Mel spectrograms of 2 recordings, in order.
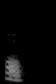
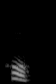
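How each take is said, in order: First: हॉप with a short open "o"; short o in hop. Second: होप with a long rounded "oh"; long o in hope. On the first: Teacher contrasting hop with hope, short vowel. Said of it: "एचओपी हॉप". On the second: Teacher showing magic e turning hop into hope, long vowel. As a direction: draw out होप into "hohp". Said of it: "एंड में ई आया है". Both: Shown as a demonstration.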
